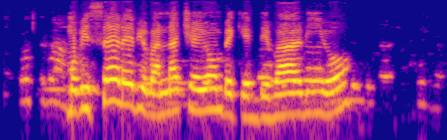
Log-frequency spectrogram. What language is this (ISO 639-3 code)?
lug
